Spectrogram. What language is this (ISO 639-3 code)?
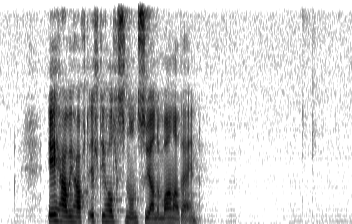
fao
